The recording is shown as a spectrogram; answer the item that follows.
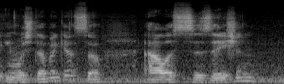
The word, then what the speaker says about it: Alicization: So Alicization. I think I've been saying Alicization. Like I've been putting not only emphasis but also pronouncing that second I strongly.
